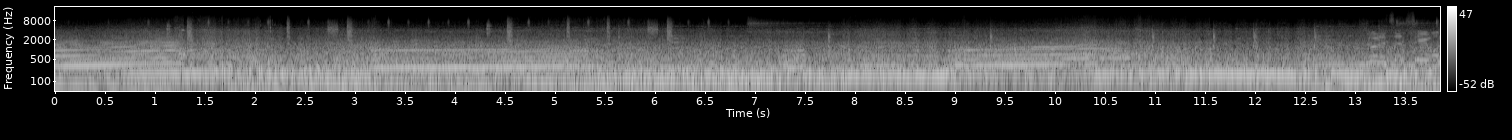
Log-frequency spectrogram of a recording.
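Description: Ferrari F40 twin-turbo engine revving hard on a road drive, with rising gear-by-gear pitch sweeps, loud and close, and a brief lull between pulls as the turbos build boost.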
